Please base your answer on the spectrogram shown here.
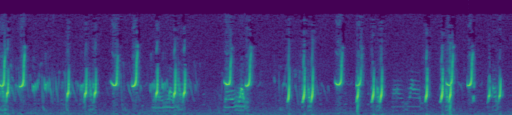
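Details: Quail calls used for hunting (batair): dense stream of sharp, high, upswept whistled notes, mostly paired, with a few rougher grating notes mixed in.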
